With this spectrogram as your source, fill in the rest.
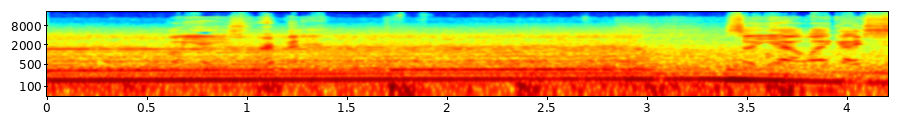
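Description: A tuned, modified Volkswagen MKVI GTI driven hard nearby, its engine droning steadily and then climbing in pitch as it pulls away, with a voice talking over the run.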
